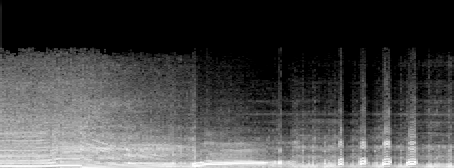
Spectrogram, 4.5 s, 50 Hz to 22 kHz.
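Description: Husqvarna 572XP two-stroke chainsaw running at full throttle in a log; about half a second in the engine speed rises briefly, then falls away as the throttle is let off. After a short throttle blip around two seconds in, it settles to an uneven idle.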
